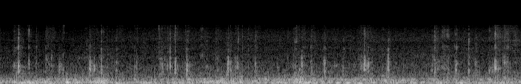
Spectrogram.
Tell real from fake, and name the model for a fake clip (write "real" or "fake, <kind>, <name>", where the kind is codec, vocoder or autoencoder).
real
